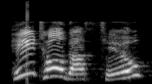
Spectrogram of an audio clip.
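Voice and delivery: blaming shout. Acted. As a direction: yell it as you point at the king. Knights blame the king.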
